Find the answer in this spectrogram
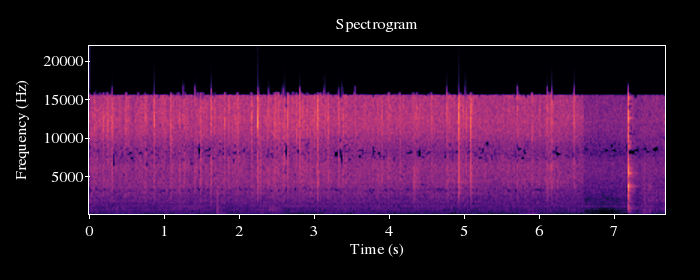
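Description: Small flatbreads frying in oil in a pan, a steady sizzle with fine crackling. Near the end the sizzling falls away and there is one sharp click.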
